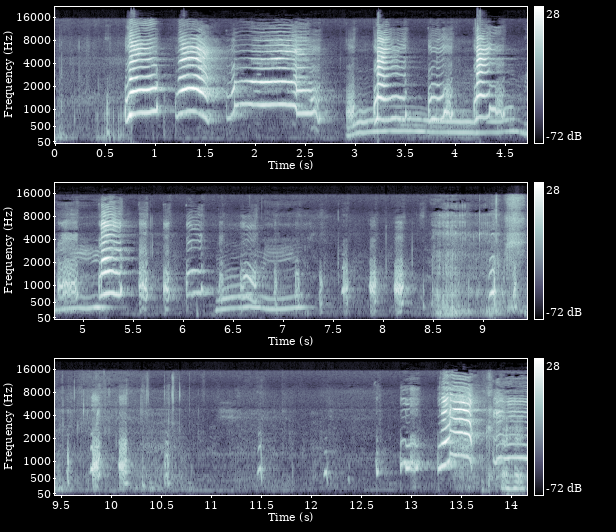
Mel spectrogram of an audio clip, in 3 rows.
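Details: Squealing two-week-old German Shepherd pup from a ten-puppy litter in Chestermere, Alberta, born August 2012: a run of loud, wavering yelps, then lower drawn-out whines, quiet shuffling and a final burst of squeals, with a woman speaking softly.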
